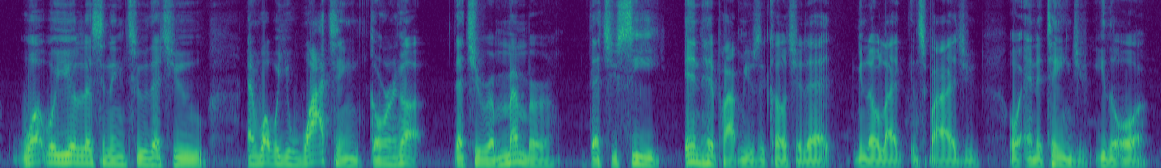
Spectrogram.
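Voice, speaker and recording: A man's voice: on the low side, darkish tone. An American man hosting a podcast, talking casually with lots of slang and conversational tags. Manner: slangy, full of conversational tags like "you know". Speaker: podcast host.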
